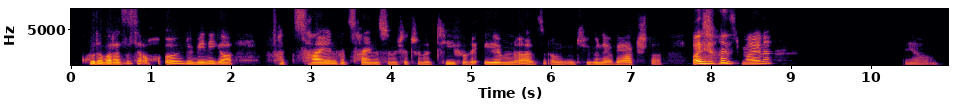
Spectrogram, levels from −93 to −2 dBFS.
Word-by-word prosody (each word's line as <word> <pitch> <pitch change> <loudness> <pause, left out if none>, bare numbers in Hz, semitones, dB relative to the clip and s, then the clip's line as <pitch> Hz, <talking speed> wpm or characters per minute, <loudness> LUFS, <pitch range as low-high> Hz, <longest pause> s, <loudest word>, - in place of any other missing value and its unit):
Gut, 225 0 +4
aber 215 0 +7
das 205 -1 +2
ist 230 - -12
ja 230 - -2
auch - - -9
irgendwie 220 -1 0
weniger 210 -1 +1 0.5
verzeihen. 205 +1 +1
Verzeihen 200 -1 -4
ist 195 0 -8
für - - -9
mich 185 -1 -10
jetzt 190 - -9
schon 190 -2 -9
'ne 180 -1 -8
tiefere 200 -2 -6
Ebene 195 -2 +1
als 175 +1 -3
irgend'n 180 +1 -9
Typ 190 0 -9
in 195 -1 -2
der 175 -2 -4
Werkstatt. 180 0 -5 0.3
Weißt 255 -1 +8
du, 260 - -3
was 310 -5 +4
ich 285 - -28
meine? 220 +7 -1 1.6
Ja. 195 0 -17
200 Hz, 165 wpm, -23 LUFS, 190-215 Hz, 1.6 s, Weißt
